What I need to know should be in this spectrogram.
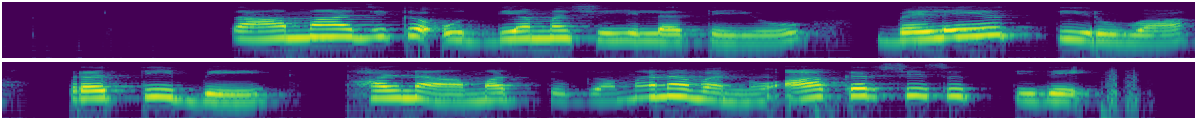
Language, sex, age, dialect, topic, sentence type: Kannada, female, 31-35, Coastal/Dakshin, banking, statement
